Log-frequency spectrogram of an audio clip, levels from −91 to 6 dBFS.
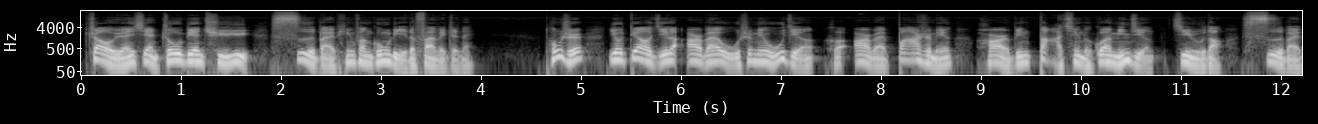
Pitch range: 100-165 Hz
